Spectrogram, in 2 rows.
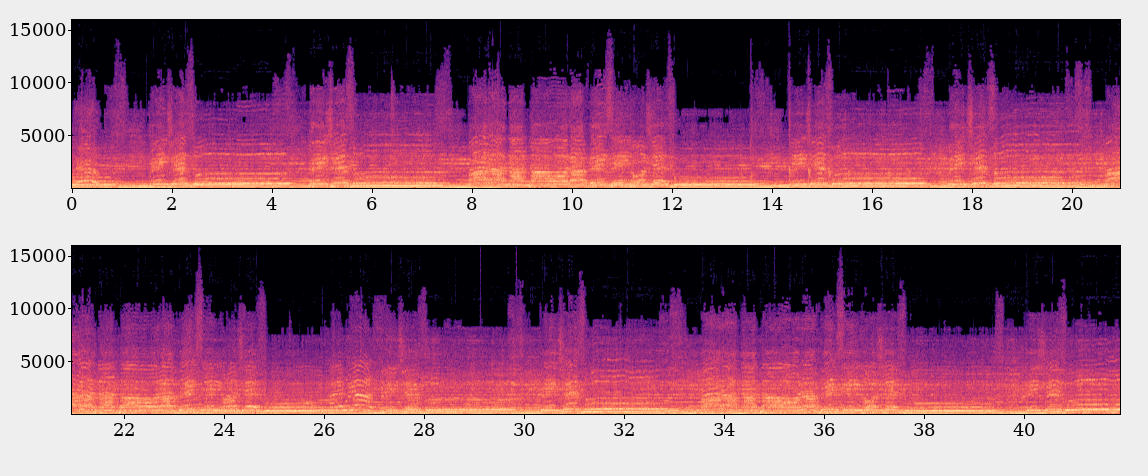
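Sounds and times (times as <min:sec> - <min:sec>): group singing gospel song: 0:00.0 - 0:41.9
low musical accompaniment: 0:00.0 - 0:41.9.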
